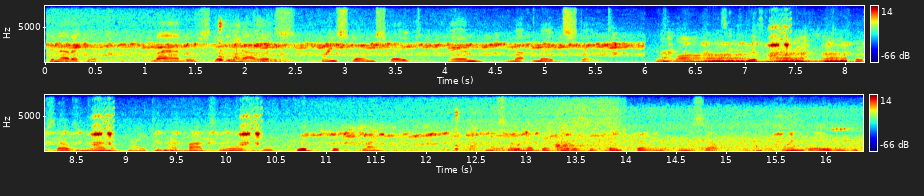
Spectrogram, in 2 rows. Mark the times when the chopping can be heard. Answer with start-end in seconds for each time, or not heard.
not heard.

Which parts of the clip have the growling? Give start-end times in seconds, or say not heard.
1.7-2.5, 6.2-8.1, 12.2-13.8.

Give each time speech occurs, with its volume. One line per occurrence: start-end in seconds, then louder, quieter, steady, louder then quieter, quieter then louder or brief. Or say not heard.
0.0-16.3 steady.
